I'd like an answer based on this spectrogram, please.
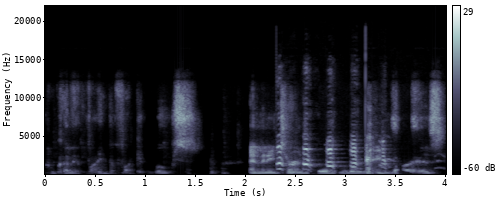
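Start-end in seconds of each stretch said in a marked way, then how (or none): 0.0-1.6 very hushed voice, dropped right down, very quiet. Narrating a man who, after thanking the Doc, speaks in a lowered voice. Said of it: "and he lowers his voice again".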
